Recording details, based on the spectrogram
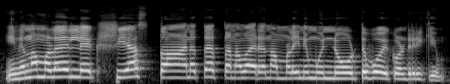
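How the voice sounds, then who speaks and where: A woman's voice: high voice, moderate pace, over loud music. A woman with a Kerala Malayalam accent narrates a casual travel vlog, chatting straight to viewers and mixing English words into her Malayalam. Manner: chatty, addresses viewers directly. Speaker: travel vlogger.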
